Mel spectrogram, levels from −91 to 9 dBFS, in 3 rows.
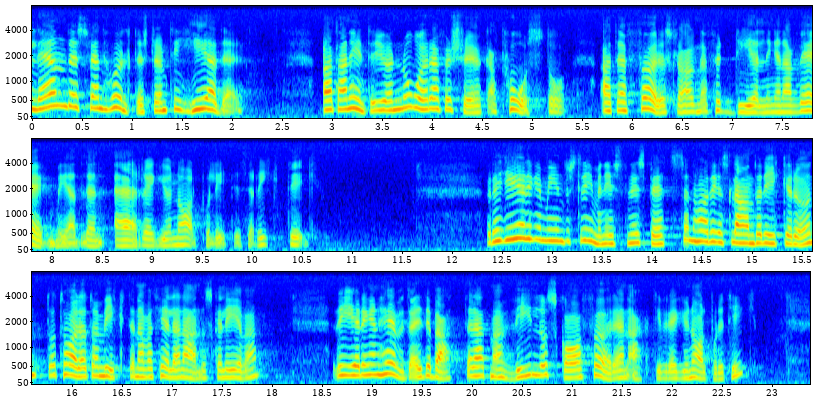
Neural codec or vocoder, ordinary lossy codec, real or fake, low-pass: none; none; real; 7.2 kHz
